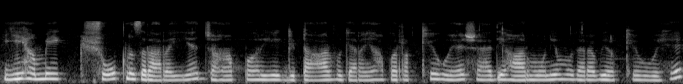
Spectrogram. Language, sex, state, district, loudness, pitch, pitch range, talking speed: Hindi, female, Himachal Pradesh, Shimla, -16 LUFS, 215 Hz, 205-230 Hz, 230 wpm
